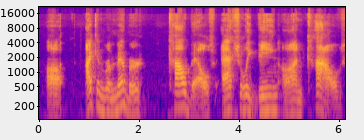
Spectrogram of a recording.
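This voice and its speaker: Fairly high in pitch, this man's voice has lively intonation. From rural area. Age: 60s. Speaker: livestream community member sharing a memory. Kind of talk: memorial tribute story on livestream.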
